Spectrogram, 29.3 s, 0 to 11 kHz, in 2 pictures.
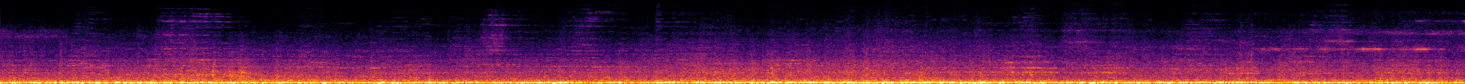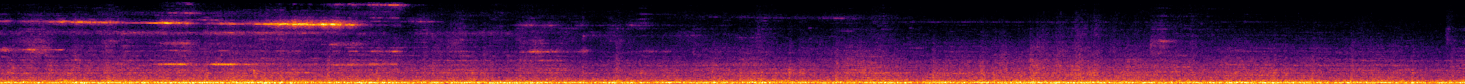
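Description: BNSF intermodal freight train's cars rolling past, a steady loud rumble and rattle of wheels on rail. Thin, high wheel squeals come and go from about 13 to 18 seconds in.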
